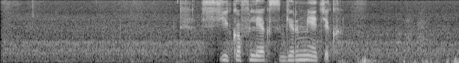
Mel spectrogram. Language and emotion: Russian, neutral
